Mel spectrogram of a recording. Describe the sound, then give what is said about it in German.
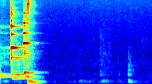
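A phone ringtone plays two bright, loud melodic tones in quick succession, then falls away to quiet. “Das war ein Anruf.”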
